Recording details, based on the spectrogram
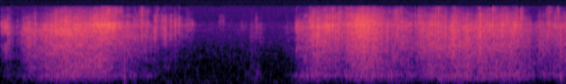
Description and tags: agua movimiento fx sound effect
